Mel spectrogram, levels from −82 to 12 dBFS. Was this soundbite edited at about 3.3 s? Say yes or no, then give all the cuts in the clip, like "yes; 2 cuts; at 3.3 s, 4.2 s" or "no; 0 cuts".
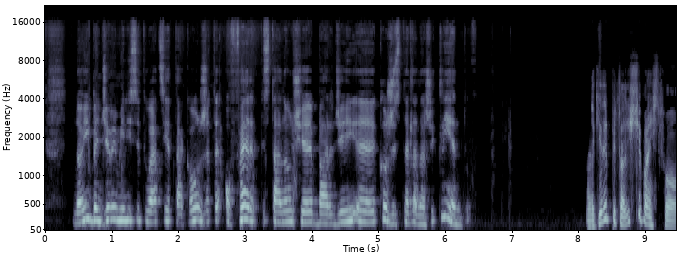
yes; 1 cut; at 3.3 s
